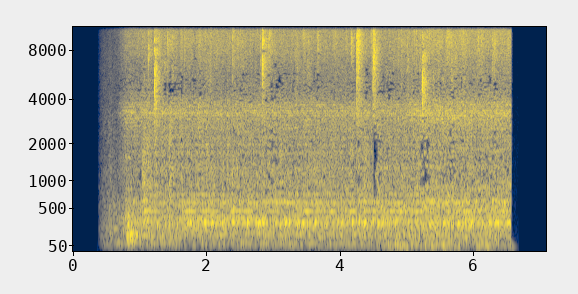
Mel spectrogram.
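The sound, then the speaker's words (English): Water from a shower runs in a steady hiss for about six seconds, broken by a few faint splashes, then cuts off abruptly. “I have a shower and brush my teeth.”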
